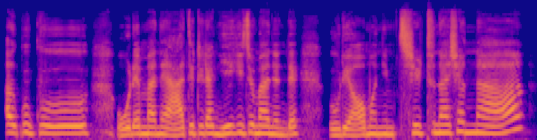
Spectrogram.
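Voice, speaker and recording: A woman's voice: medium pitch, normal speed, no room sound. A voice actress playing a patient, placating daughter-in-law and mother in a radio drama. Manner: gentle, placating. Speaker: voice actor. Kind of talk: Korean radio drama acting.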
